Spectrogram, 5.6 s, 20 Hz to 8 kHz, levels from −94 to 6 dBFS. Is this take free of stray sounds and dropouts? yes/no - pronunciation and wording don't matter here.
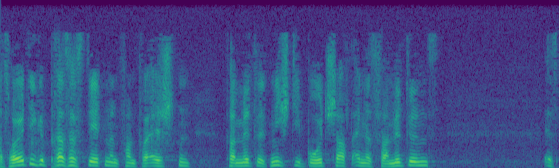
yes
